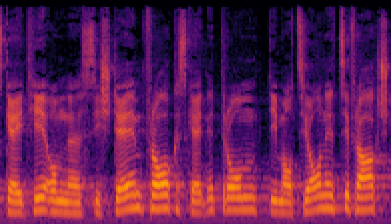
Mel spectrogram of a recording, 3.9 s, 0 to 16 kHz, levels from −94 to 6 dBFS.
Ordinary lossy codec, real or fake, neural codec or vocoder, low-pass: MP3, 64 kbps; real; none; 14.4 kHz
